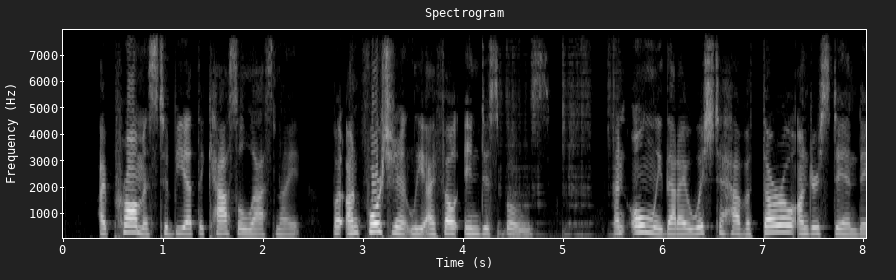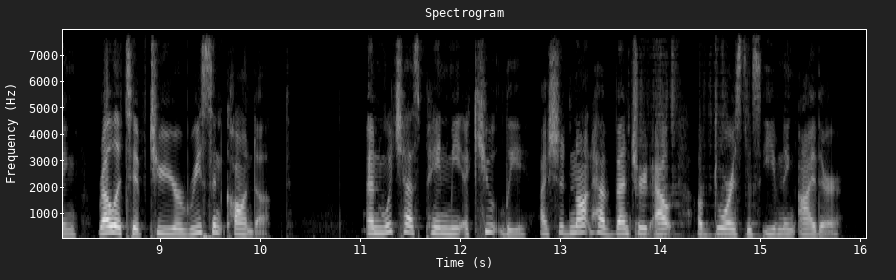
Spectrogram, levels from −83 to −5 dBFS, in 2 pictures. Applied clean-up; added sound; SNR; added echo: neural separator model SepFormer DNS4.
